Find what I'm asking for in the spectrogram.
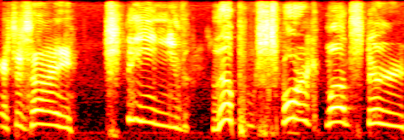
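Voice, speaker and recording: Someone performs a put-on character voice at a fairly high pitch and a very slow pace. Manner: exaggerated, different voice.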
